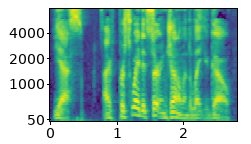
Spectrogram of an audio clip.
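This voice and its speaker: A hard-nosed secret agent from a 1930s pulp adventure, played by a male narrator. His orders come out harsh and commanding, with a husky voice on the low side. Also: very animated, fairly quick, heavily acted. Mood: urgent. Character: tough, determined adult male secret agent hero.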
